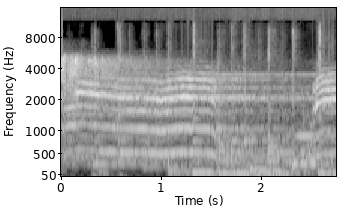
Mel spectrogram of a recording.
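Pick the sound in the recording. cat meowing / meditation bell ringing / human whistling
cat meowing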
